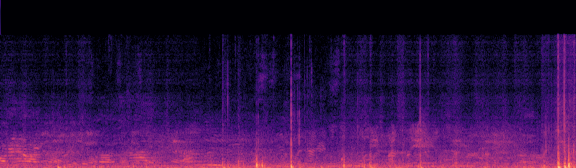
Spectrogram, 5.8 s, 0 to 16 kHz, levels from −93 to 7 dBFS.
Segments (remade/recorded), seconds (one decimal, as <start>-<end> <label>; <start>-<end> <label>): 0.0-0.9 remade; 0.9-1.4 recorded; 1.4-2.0 remade; 2.0-3.4 recorded; 3.4-5.8 remade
